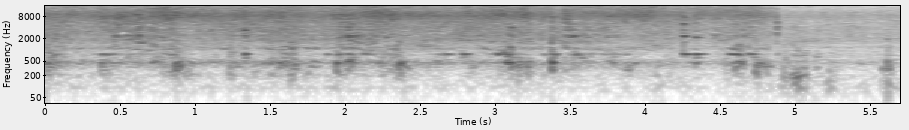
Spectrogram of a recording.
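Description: Chicken pieces sizzling in hot oil in a pressure cooker while a metal ladle stirs and scrapes against the pot, with frequent short knocks. The sizzle drops off near the end.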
